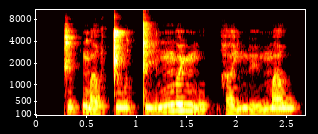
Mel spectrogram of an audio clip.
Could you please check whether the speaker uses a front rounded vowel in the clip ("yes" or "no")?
yes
